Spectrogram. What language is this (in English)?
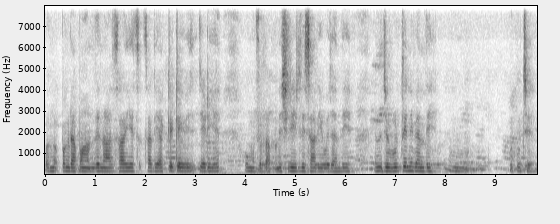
Punjabi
